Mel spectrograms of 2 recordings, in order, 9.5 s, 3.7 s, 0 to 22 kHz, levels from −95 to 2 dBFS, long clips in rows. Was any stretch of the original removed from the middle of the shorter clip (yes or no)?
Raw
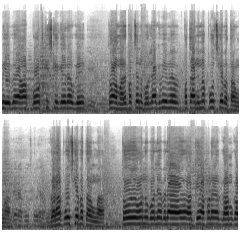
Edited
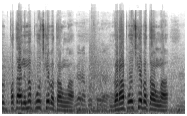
no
